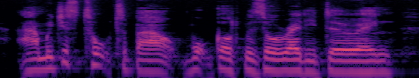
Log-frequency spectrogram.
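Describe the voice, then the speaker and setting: A man speaks with a Brighton accent in a dark, mellow tone. His pace is moderate and his pitch varies in an ordinary way. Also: very clean recording, silent background. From southern England, Brighton. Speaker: pastor and church planter. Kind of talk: interview.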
